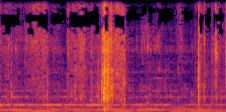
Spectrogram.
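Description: Tarot cards being shuffled by hand, with one short rustle of cards about a second in, over steady droning background music.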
